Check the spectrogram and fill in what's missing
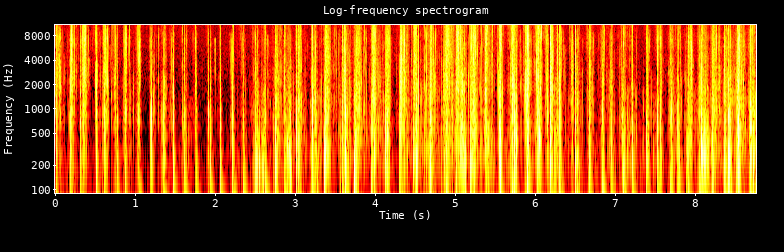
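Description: Fingertips scratch the bubbles of a clear plastic bubble wrap cone held in one hand, producing 54 rapid, dry, short scratching strokes. The sound is quiet, with most of its energy in the low range and little high-end brightness, and each stroke dies away almost instantly.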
